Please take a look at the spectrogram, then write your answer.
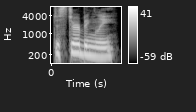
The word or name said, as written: disturbingly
